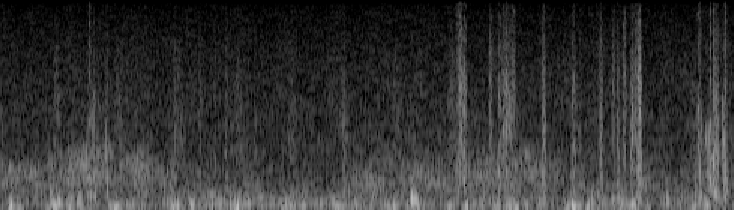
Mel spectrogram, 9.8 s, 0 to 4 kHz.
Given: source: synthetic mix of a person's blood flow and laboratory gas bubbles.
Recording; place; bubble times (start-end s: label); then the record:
Doppler ultrasound of blood flow; subclavian vein
1.07-1.33 s: bubbles
1.38-1.45 s: bubbles
9.23-9.75 s: bubbles
From the record:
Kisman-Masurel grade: 223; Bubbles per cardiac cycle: several, 3 to 8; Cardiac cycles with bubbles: 10 to 50%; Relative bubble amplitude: loud (0.450 to 0.775); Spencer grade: 2 (many but less than half of the cardiac periods contain bubble signals, singularly or in groups); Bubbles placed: anywhere in the cardiac cycle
